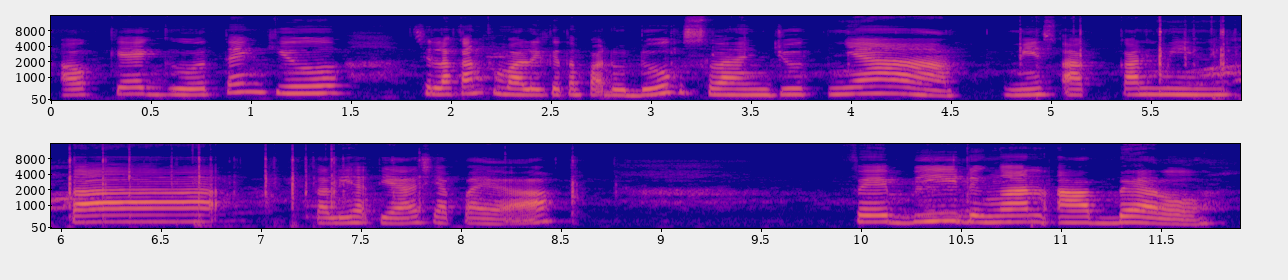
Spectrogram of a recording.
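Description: A woman's voice: high voice, steady tone, slow pace, long pauses, noisy background. A young woman with an Indonesian accent teaching a class, encouraging her students and patiently correcting their pronunciation. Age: young adult.

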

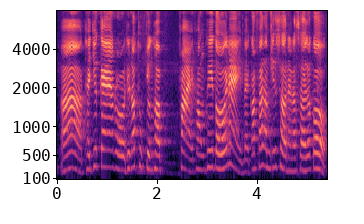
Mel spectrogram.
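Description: A woman's voice: high-pitched, quick pace, pushed and bright. A woman teacher, going through an English test with a child, asking questions and answering them herself.

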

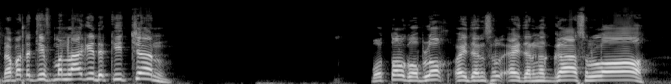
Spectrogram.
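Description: A young man, chatting excitedly as he streams a game and talks to his viewers. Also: sits high, unhurried. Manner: excitable, chatty, addresses chat as guys. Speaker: gaming streamer. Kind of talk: live game commentary.

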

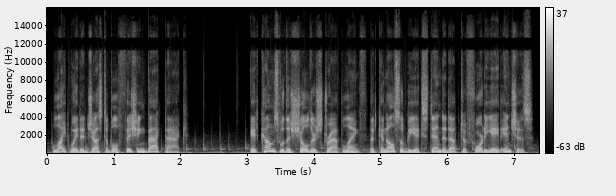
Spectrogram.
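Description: A man narrating a scripted product review voice-over, reading lists of features in an even, advertising tone. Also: on the high side. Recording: faint background music under the voice.

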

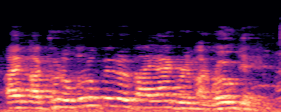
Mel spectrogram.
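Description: A man's voice: sits high, animated, brisk, heavy background noise. A man performing live comedy patter as a stage juggler, joking with and coaching audience volunteers in a large theater. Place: large theater on a cruise ship. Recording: echoey theater from far off, audience.

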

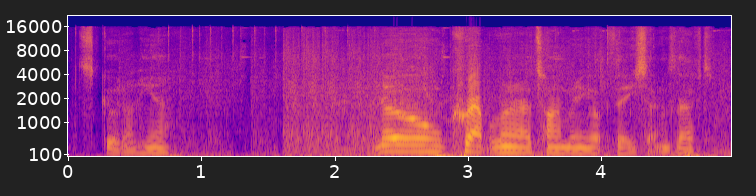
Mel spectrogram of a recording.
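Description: A man's voice: fairly high pitch, little pitch movement, racing, vocal fry, a bit bright, a little hiss or hum. Tired young man rambling over gameplay. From Wales. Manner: rambling, easily distracted, swears at the game. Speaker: gameplay commentator. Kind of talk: casual gameplay commentary.

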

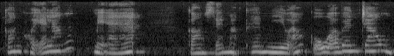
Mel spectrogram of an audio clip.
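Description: Casting: earnest storybook boy whispering quietly but decidedly, as a woman teacher puts him on, lo-fi recording. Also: fairly high pitch, a little slow, slight background noise, close to an everyday voice. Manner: whispering softly but firmly. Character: kind young boy, a gentle older brother. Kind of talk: reading a story aloud for pupils.

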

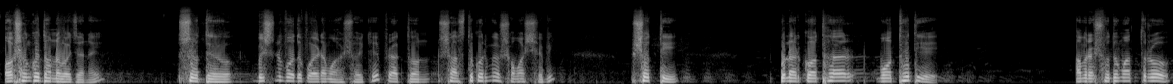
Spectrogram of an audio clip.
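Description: A man's voice: fairly high pitch, normal speed, pauses often, a little mellow. A man emceeing a school function in a formal, poetic manner, quoting verse and calling performers to the stage.

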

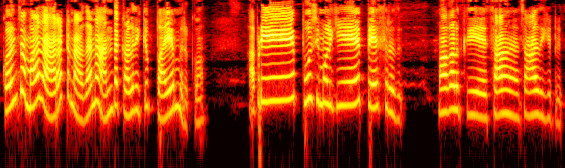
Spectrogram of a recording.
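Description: A woman voicing a loud, nagging cartoon mother. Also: extremely high pitch, animated, measured pace, no room sound, full character voice. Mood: furious. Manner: shouting, scolding, sarcastic. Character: angry nagging village mother, loud and quick-tempered. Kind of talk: cartoon voice acting.

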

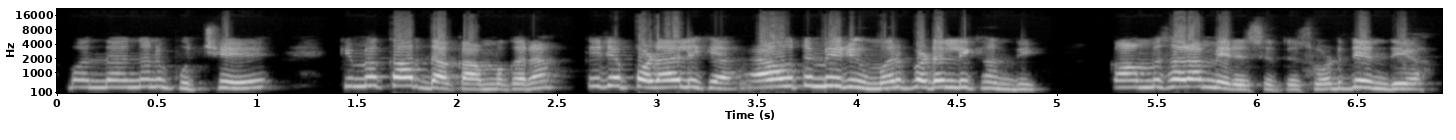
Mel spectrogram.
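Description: A woman's voice: high-pitched, lively intonation, fast talker, a little mellow. A young woman, playing a spoiled, sulky younger sister-in-law who complains a lot. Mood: complaining. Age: early 20s. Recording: dull lo-fi sound.

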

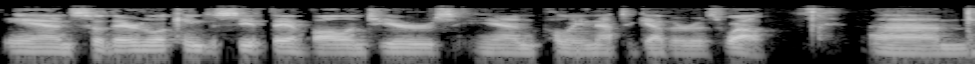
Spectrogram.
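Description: A middle-aged man giving the city manager's report over a video call, halting with many ums, still recovering from being sick. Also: rumbling low, level tone, fairly bright tone. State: getting over an illness. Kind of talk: giving a report at a council meeting. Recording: muffled video call audio.

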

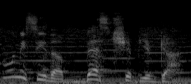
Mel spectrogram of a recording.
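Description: An earnest young would-be pirate in a video game. The voice is lightly high and lively, quick in delivery, with a naive eagerness and faint music behind. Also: male voice. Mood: hopeful.

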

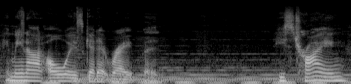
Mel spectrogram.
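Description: A calm, low-voiced animated woman, gently reassuring a teenager. Her tone is soft and steady. A clear musical score plays beneath the dialogue. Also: unhurried. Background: music score under dialogue.

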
